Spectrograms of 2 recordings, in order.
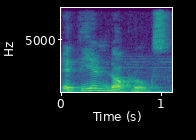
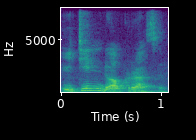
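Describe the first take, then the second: First: The first name is said as three syllables, eh-tee-yen. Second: The first name is said as two syllables, ee-tin. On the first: It is the form found on checking the pronunciation. "ওইটা বাংলায় হয়ে যায় এতিয়েন" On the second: It is the anglicized form of the name. "ইথিনটা আসলে আমরা ইংরেজিতে বলি"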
